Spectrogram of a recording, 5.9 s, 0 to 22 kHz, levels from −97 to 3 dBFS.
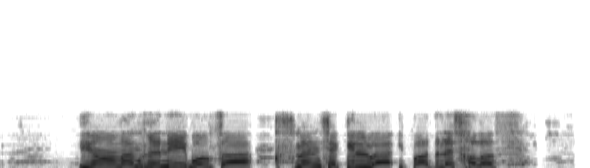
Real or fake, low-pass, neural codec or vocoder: fake; 7.2 kHz; codec, 16 kHz, 8 kbps, FunCodec, trained on LibriTTS, 25 frames a second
